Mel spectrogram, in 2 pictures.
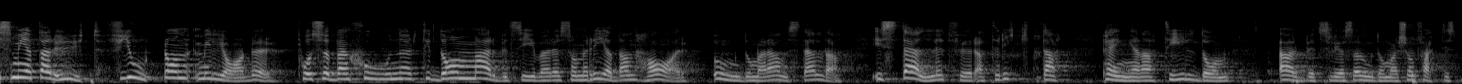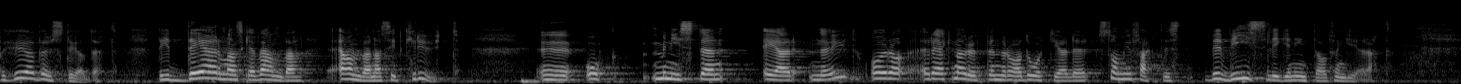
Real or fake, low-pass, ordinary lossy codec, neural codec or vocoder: real; none; none; none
